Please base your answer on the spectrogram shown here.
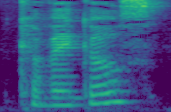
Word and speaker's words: Kaweco: to some other quickos cavecos I say it like a w because you know I I don't speak German I don't have that accent so pardon me if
